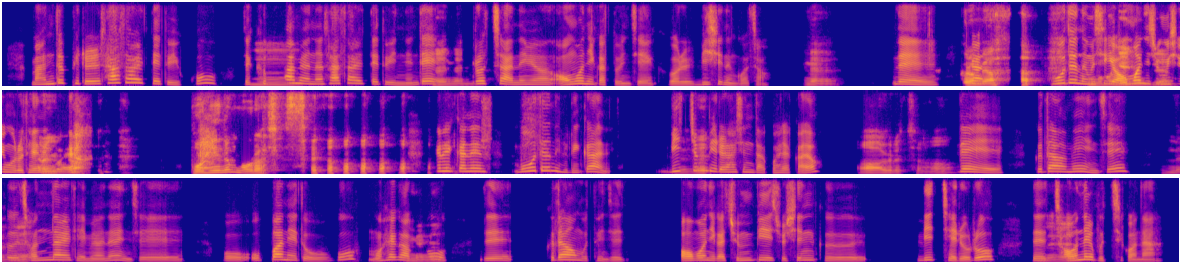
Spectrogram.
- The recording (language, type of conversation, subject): Korean, podcast, 명절 음식 준비는 보통 어떻게 나눠서 하시나요?
- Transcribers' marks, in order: tapping; other background noise; laughing while speaking: "그러면"; laughing while speaking: "거예요"; laughing while speaking: "그러니까"; laugh; laughing while speaking: "하셨어요?"; laugh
